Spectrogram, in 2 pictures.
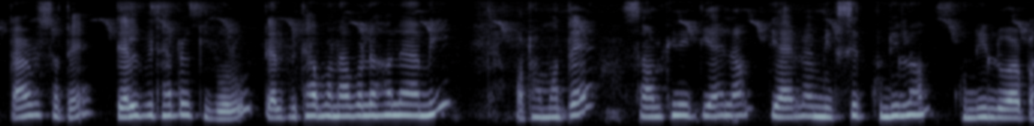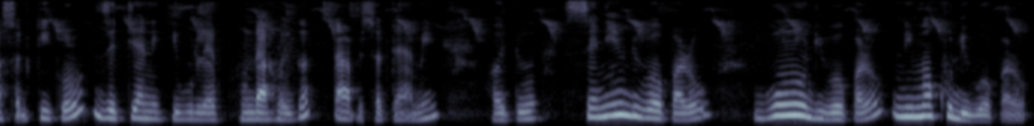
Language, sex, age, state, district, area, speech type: Assamese, female, 45-60, Assam, Charaideo, urban, spontaneous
